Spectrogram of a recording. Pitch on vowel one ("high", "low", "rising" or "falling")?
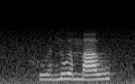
low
